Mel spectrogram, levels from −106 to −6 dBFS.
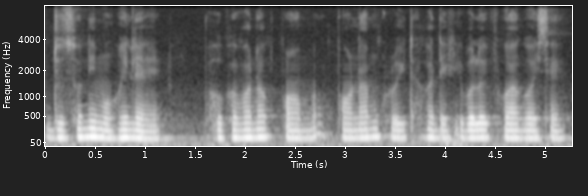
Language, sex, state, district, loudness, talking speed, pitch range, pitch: Assamese, male, Assam, Sonitpur, -16 LUFS, 115 wpm, 115-120 Hz, 120 Hz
